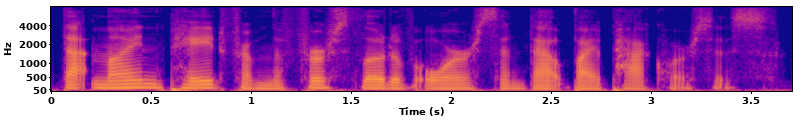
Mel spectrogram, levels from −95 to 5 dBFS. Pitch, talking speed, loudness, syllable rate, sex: 105 Hz, 225 wpm, -22 LUFS, 4.5 syllables/s, male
